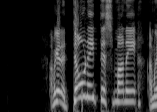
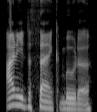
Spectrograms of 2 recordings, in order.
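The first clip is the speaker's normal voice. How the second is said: mock grateful statement; 10 semitones lower, 4 dB quieter than usual. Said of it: "This video should want".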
